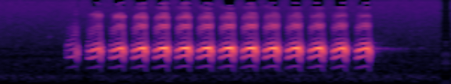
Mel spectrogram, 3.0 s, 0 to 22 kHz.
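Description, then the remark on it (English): A male white-breasted nuthatch sings a quick, even series of about fourteen nasal whistled notes, clear, lasting around two seconds with nothing else heard, in early February. “On February 3rd, I heard my male white breasted nuthatch singing.”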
